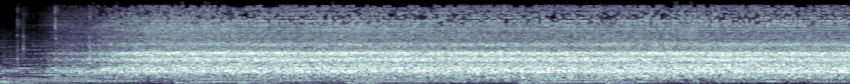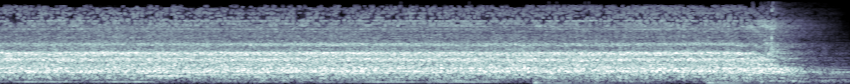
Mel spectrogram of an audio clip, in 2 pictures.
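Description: A hair dryer blasts hot air onto a statue being repaired, a loud, steady, unbroken rush of airflow and motor whine that starts up, runs for about fifteen seconds and cuts off cleanly.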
